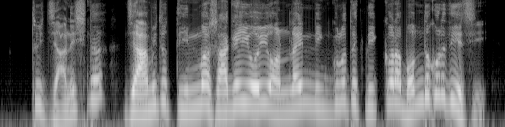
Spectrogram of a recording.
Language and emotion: Bengali, surprised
